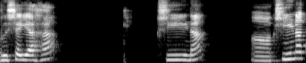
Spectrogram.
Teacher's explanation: ವಿಸರ್ಗ ನಂತರಂ ಕ್ಷ ಅಸ್ತಿ ಅತಃ ಸಂಪೂರ್ಣ ವಿಸರ್ಗಂ ವಕ್ತವ್ಯಂ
